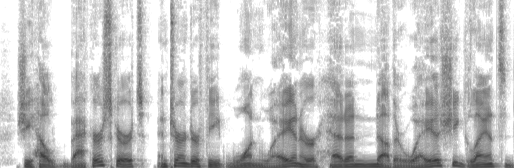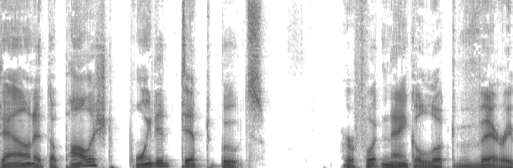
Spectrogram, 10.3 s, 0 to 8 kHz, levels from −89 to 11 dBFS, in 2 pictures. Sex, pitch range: male, 80-120 Hz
